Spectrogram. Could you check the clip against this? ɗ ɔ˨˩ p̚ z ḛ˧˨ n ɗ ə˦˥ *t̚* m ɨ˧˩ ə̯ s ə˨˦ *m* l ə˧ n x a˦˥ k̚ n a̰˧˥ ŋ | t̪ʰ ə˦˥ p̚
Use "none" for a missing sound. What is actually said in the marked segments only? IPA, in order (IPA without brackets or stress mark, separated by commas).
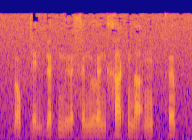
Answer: t̚, n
